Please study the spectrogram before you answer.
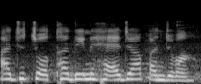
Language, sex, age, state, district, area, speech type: Punjabi, female, 30-45, Punjab, Bathinda, urban, read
